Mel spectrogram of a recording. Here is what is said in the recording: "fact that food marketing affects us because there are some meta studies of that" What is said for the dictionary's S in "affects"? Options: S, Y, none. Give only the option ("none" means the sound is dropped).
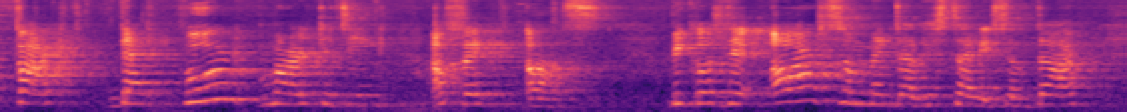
none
